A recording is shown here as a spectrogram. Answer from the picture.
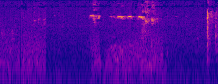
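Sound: birds chirping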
